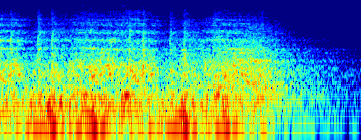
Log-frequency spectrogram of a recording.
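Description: A metro carriage at evening rush hour rattles steadily along the rails, a dense low rumble with faint rhythmic clicks, holding loud before easing off in the final second. No one speaks.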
